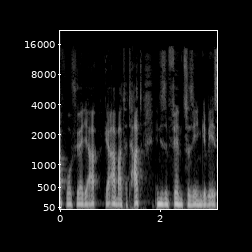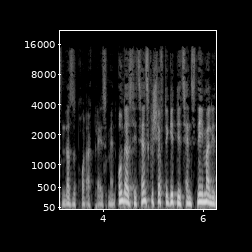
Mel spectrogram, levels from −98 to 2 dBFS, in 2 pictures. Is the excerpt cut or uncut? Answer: uncut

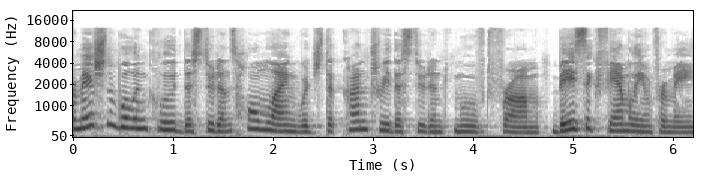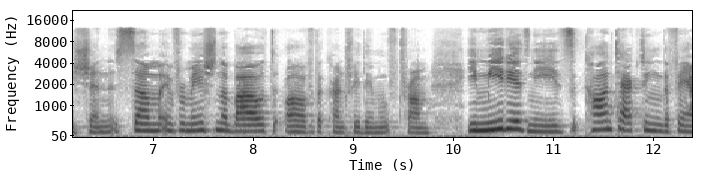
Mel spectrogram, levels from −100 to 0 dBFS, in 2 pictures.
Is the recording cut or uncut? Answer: cut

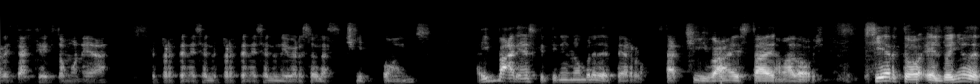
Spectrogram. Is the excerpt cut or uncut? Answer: cut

